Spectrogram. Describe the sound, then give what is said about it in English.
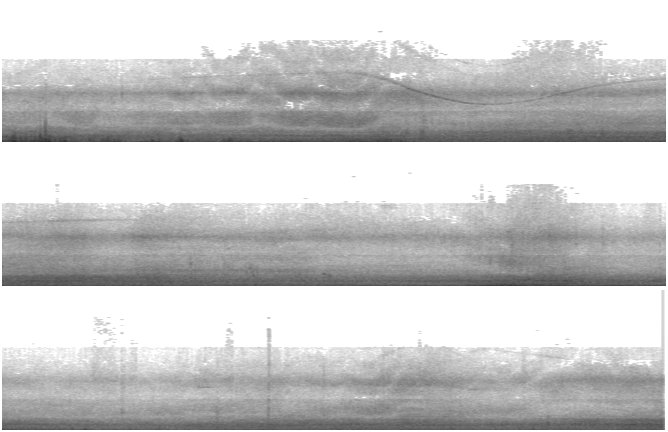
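Lorries and trucks rumble past on a busy stretch of road, a loud continuous low roar of traffic with engines swelling and fading as they go by, no talking. “lot of lorries and trucks on this stretch.”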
